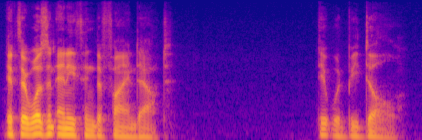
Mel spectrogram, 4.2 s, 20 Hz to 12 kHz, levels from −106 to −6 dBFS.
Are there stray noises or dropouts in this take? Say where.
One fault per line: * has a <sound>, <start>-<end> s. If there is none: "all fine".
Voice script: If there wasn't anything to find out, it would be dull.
all fine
